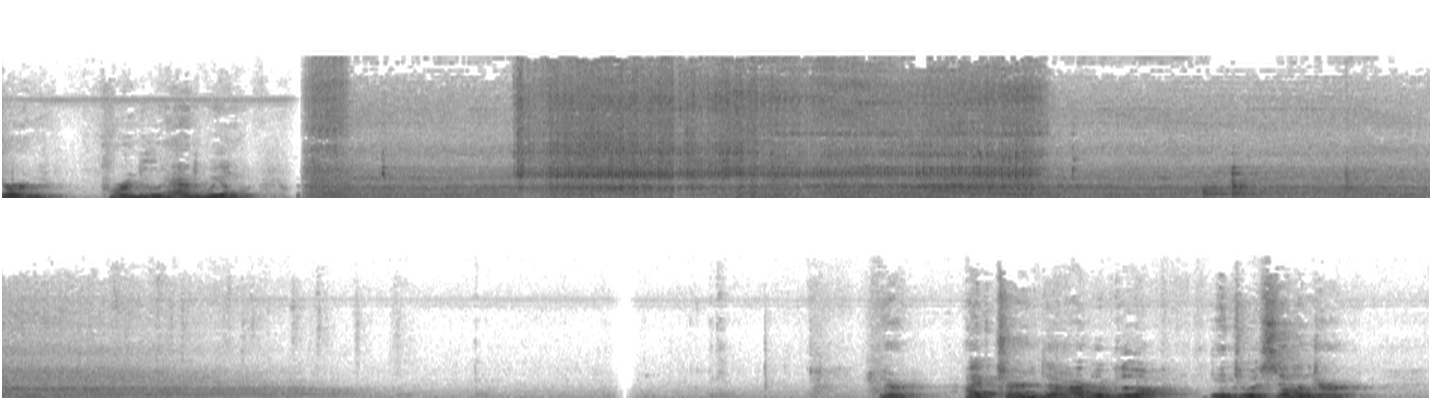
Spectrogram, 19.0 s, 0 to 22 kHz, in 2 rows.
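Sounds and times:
lathe tool scraping wood: 0:02.0 - 0:12.1.

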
